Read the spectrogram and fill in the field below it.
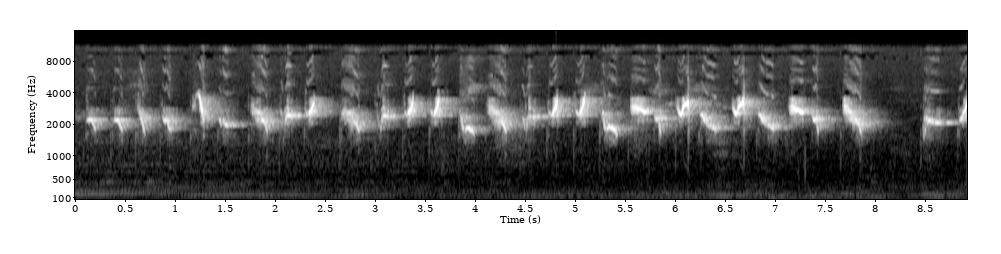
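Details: Ngobra-style singing from a kacer pociku, or oriental magpie-robin: a long, rapid run of rising whistled notes repeated several times a second, with a short break near the end.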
